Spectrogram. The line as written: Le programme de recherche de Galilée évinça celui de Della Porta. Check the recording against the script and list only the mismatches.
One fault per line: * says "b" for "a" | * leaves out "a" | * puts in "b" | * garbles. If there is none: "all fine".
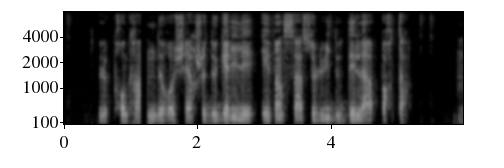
all fine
